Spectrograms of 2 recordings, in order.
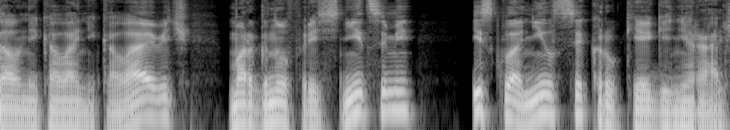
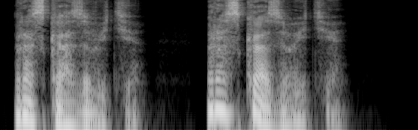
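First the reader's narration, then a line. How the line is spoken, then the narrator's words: Languid whisper. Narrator (Russian): томно прошептала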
